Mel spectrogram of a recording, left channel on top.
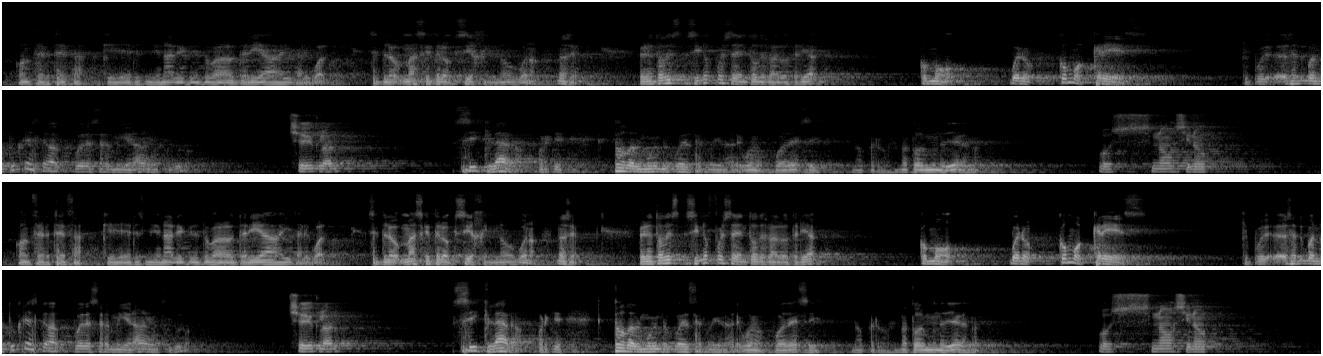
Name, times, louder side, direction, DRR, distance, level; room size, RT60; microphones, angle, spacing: voice 1, 0.1-8.1 9.2-9.5 10.1-10.3 10.6-11.4 12.4-15.1 17.7-21.4 21.7-23.0, right 2 dB, 50° right, 10 dB, 1.0 m, -31 dB
voice 2, 16.1-16.6 24.2-25.2, right 2 dB, 20° right, 8 dB, 0.7 m, -33 dB
22.0 x 20.5 x 7.5 m, 2.2 s
head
